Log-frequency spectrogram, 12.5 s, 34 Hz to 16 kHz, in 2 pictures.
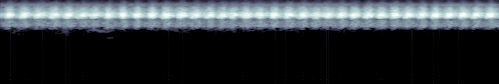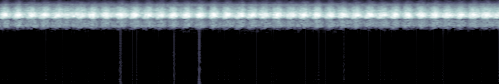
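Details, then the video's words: Cicadas singing in pine trees about 50 m above the sea at Pefkos Bay, Skiros Island, Greece, in July; a dense, continuous high-pitched buzzing chorus pulsing about three times a second, with wind noise filtered out. "Cicada Sounds, July 2018 Skiros, Greece"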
